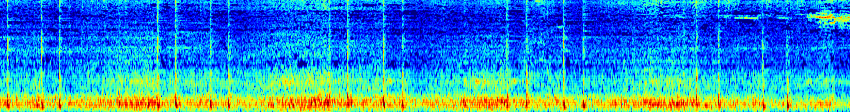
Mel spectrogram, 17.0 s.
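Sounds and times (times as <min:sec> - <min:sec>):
train rolling rumble: 0:00.0 - 0:17.0
train wheels clacking over rail joint: 0:13.6 - 0:16.0.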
